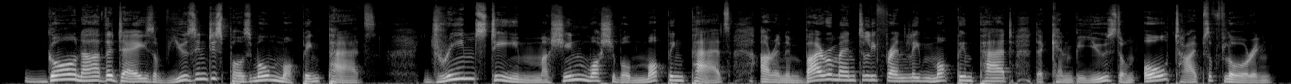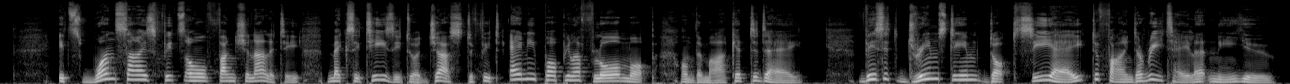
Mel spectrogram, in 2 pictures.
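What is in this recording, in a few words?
male voice, English accent, Italian; voice demos; GoLocalise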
